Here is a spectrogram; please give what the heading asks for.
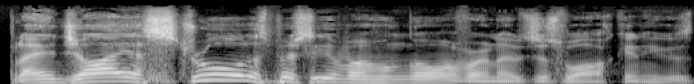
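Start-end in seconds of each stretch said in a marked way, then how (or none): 0.0-2.4 higher, louder airy retort; breezy smug comeback; mock posh reply. Comic answering the homeless man, high breezy retort. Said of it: "And I was like".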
